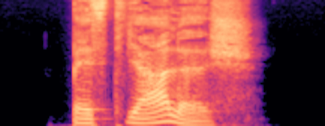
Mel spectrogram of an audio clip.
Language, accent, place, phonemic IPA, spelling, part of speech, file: German, Germany, Berlin, /bɛsˈti̯aːlɪʃ/, bestialisch, adjective, De-bestialisch.ogg
- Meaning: 1. atrocious, gruesome, depraved, very cruel and inhumane 2. bestial, beastly, animal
